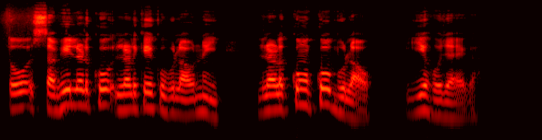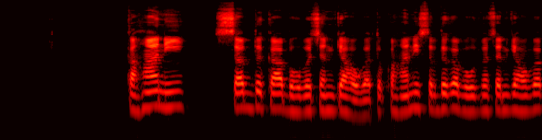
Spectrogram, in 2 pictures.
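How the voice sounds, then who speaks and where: A man's voice: fairly high pitch, a little mellow. A man teaching an exam-prep grammar lesson, who keeps asking questions and answering them himself, often saying "theek hai".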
